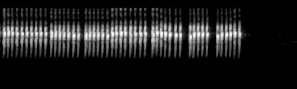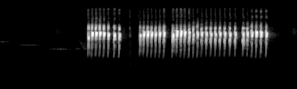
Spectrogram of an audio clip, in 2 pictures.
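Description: Javan tesia giving two rapid, high-pitched bursts of buzzy trilled notes, each lasting about two seconds, separated by a pause with a few faint thin whistles.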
